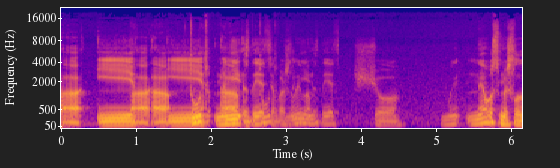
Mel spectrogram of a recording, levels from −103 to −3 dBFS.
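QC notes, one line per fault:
0.93–3.69 s, doubled audio track: a full-band copy of the speech trails the original by about a second at roughly equal loudness, dry with no room colour, starting and stopping abruptly. It is likely a slower second capture path or an edit holding two misaligned copies.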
